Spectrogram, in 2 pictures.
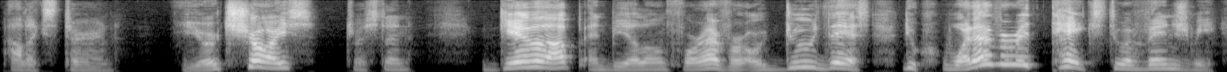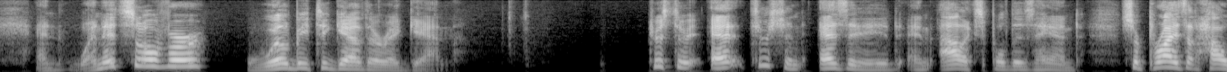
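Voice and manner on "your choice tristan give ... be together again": hard ultimatum. Acted. Alex issuing ultimatum.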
